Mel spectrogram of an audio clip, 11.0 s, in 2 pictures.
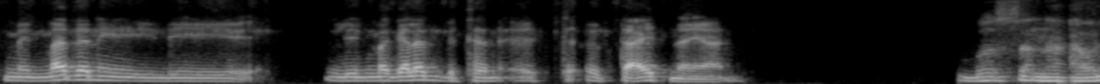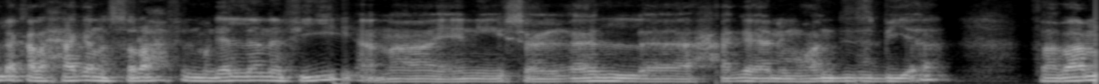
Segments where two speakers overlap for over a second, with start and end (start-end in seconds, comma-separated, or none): none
